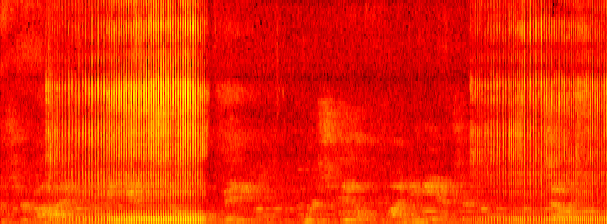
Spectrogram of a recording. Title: Cute Video of French Bullgog Snoring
